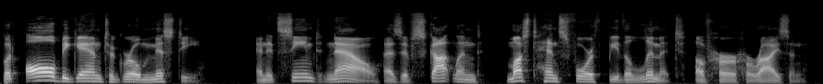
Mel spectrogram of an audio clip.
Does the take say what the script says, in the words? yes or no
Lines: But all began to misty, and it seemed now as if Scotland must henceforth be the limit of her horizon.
no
